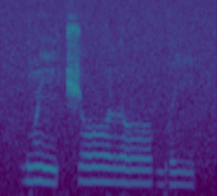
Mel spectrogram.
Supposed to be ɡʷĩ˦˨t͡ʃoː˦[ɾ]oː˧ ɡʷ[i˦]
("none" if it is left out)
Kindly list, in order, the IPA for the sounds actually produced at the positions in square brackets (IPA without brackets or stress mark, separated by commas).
l, i˨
